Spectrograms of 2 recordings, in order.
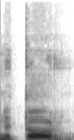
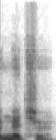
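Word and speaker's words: Netjer: They are called Netor or Netter or Netcher. There's different pronunciation, tomato, depending on what dialect and what time period you're speaking from.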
